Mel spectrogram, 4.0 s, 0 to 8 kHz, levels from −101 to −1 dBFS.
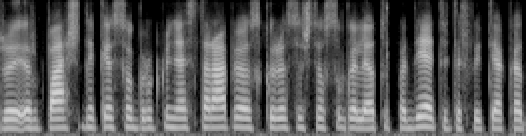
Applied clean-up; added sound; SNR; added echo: neural diffusion model UNIVERSE++.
